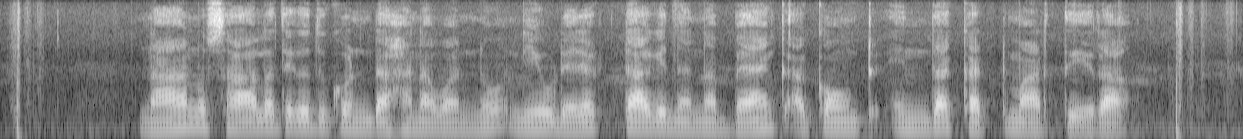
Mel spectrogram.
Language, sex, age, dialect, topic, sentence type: Kannada, male, 18-24, Coastal/Dakshin, banking, question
